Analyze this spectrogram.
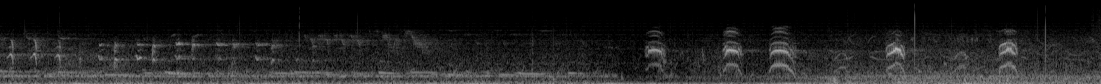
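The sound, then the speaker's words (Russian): Common snipe calls come as a few short, harsh, repeated notes with uneven gaps, heard over a steady buzzing background. “А это голос бекаса.”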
